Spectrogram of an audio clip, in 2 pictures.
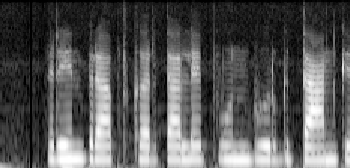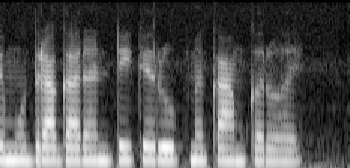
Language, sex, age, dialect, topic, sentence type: Magahi, female, 25-30, Southern, banking, statement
